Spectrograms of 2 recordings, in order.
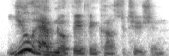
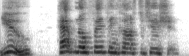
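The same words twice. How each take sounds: First: Emphatic "you" opening a falling statement; stress on YOU. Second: High, level-pitched order; mock command in a raised voice. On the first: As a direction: hit "you" first, let the rest descend. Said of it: "If you substitute". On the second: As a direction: issue it as an instruction, pitched well up. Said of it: "that could actually be a command". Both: Shown as a demonstration.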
